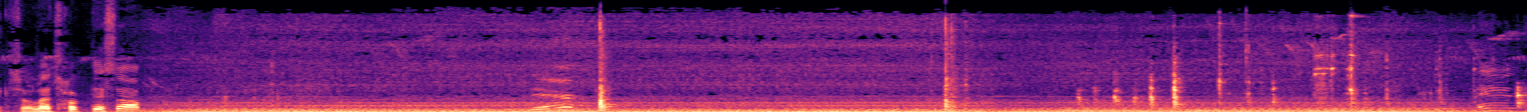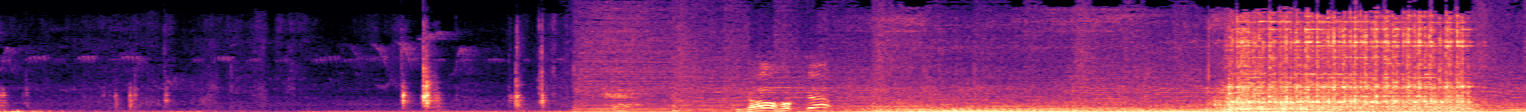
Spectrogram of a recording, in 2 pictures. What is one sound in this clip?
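An excavator engine idles with a steady low rumble.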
